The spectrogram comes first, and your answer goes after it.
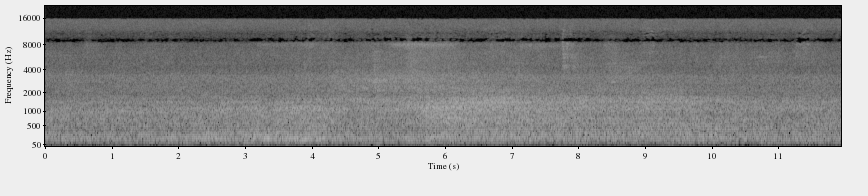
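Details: Continuous broadband rumble like passing vehicles or a train fills the recording, with no animal voice standing out.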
